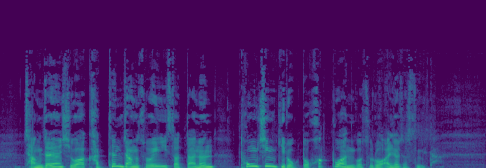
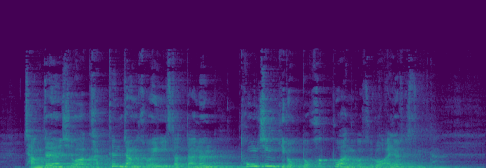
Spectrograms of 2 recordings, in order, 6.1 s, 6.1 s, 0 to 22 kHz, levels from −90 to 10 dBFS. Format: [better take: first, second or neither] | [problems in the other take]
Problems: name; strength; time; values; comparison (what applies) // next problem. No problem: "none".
first | room echo; slight; dies away in 1.1 s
